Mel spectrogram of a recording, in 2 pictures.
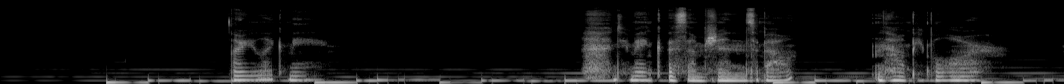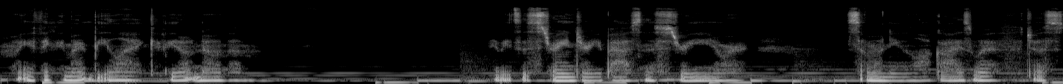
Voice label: F4A Imagining fantasizing rambles strangers soundscape, Erotic audio; [F4A] Imagining [fantasizing][rambles][strangers][soundscape] 1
